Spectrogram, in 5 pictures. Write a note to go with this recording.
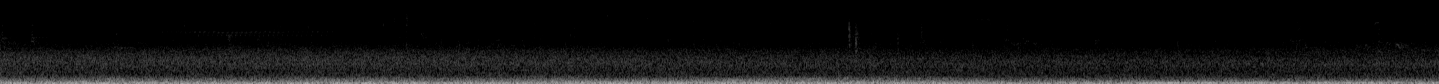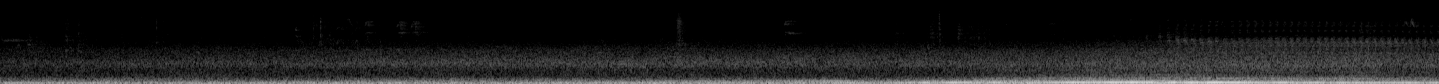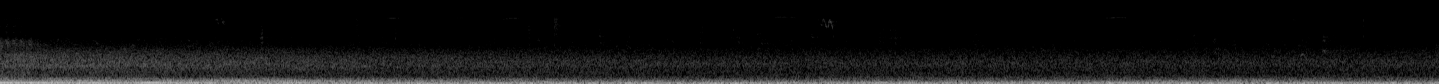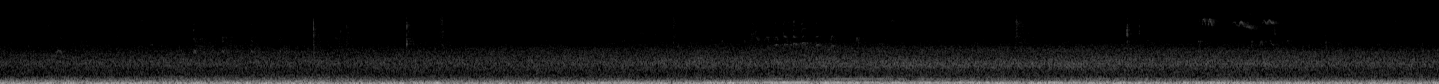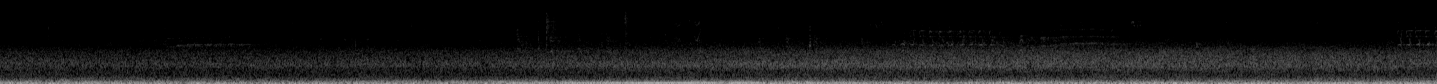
A tiny neighborhood park with a dog trail. This recording was taken in the woods near the end of the trail. Lots of birds are heard in this recording. Airplanes and traffic in the background are also present. Plant matter can be heard dropping from the trees as the birds fly by. [Tascam DR-100mkiii & Primo EM-272 omni mics w/ improvised jecklin disk]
